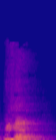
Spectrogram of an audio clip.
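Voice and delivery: PICTURE quick as "pitcher", k dropped; run together without stop. Shown as a demonstration. Teacher showing pupils what they don't say, run together. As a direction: slur PICTURE into two joined syllables, "pi-cher". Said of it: "You are not telling like that".

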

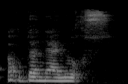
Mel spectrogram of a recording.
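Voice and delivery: plain reading voice

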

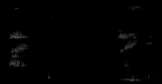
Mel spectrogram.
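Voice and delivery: hushed, disbelieving whisper to herself; stunned whisper. Retold or imitated. Overhearing the camper, a stunned whisper. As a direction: breathe it out in shock, barely voiced.

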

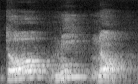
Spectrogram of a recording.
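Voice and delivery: DO, MI, NON as separate high, loud beats; syllable by syllable. Shown as a demonstration. Teacher showing pupils syllable division, "do, mi, non" split syllable by syllable. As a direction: break it into "do", "mi", "non" with pauses. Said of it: "c'est le découpage syllabique".

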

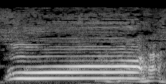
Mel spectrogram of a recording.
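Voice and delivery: ordinary talk, nothing marked

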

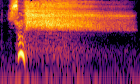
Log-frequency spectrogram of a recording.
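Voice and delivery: long hissing whoosh of flame; imitated swoosh. A narrator's reading. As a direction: let out a rushing flame noise.

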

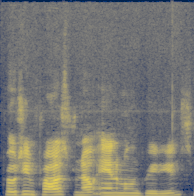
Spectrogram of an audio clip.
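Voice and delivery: speaking between bites; chewing while talking. Real, not acted. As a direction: mouth partly full. Seen 2: bit food at -3s; mouth still working while talking, then hidden.

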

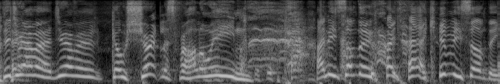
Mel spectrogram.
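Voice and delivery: high pleading voice. Retold or imitated.

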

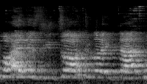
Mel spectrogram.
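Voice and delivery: loud, high despairing cry; anguished shout about his words. Acted. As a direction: hurl the question out. Distraught outburst.

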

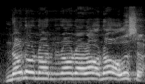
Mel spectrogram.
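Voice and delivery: rapid-fire loud, high protest; emphatic objection. Real, not acted. Speaker cutting off a questioner's worry about pessimism, emphatic objection.

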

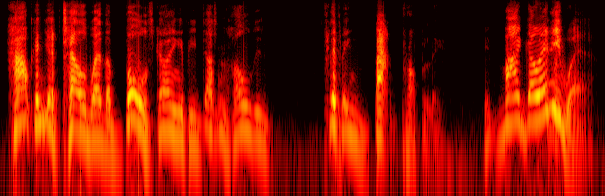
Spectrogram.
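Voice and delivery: high, loud exasperated complaint; indignant protest. A narrator's reading. Smasher Knowles protests to the umpire, loud and exasperated. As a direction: rant at the unfairness.

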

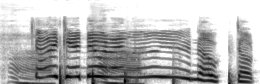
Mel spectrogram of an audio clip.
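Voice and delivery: high, loud mock crying; hammed-up sobbing plea. Telling villager Jerry goodbye, mock sobbing high. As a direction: overplay the tearful goodbye.

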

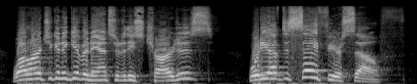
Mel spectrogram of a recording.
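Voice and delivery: high, loud interrogation; demanding high priest. A narrator's reading. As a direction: challenge the accused to answer. High priest interrogates Jesus in reading.

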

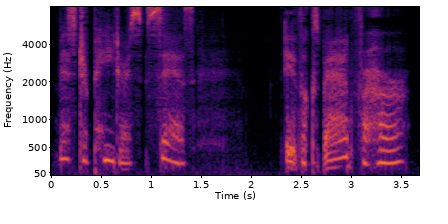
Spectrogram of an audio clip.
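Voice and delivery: hushed, unvoiced whisper. A narrator's reading. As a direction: lean in and whisper it. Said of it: "went on in a lowered voice".

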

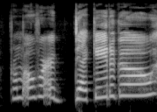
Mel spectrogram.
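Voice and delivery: high, loud incredulous question; stunned, loud protest; indignant disbelief. Acted. Defending friend, indignant.

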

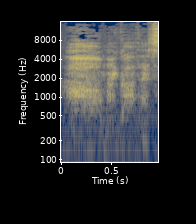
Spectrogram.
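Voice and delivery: voiceless, hushed "Oh my God"; whispered awe. Real, not acted. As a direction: breathe it out in rapture. Smelling again, breathy.

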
